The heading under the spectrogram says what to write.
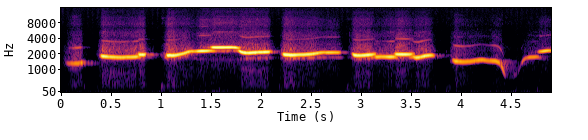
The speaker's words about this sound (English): He'll be whistling a song he wrote called Smokin' Rats. It actually popped into my head as a kind of a Ukrainian sort of a tune, but then I actually redid it as a blues tune.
